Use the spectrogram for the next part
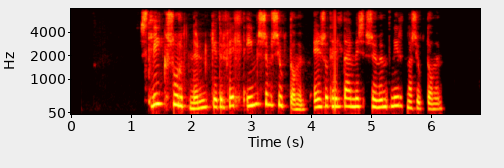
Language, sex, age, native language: Icelandic, female, 30-39, Icelandic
